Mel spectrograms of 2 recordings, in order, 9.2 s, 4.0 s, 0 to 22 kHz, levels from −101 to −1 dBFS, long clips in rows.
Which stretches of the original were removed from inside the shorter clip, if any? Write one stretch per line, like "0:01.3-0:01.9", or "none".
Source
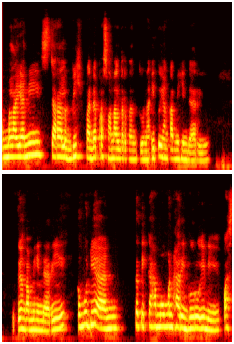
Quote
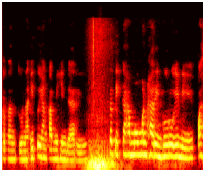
0:04.3-0:07.0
